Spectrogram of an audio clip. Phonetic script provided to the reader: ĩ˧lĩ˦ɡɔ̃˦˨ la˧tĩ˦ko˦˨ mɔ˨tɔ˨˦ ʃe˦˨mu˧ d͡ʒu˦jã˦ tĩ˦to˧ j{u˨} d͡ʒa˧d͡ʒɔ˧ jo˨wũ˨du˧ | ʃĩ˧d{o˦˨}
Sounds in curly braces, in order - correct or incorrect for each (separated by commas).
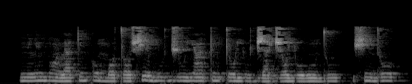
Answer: correct, incorrect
